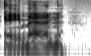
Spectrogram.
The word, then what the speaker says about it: amen: Just like it's fun to notice that the Hebrew pronunciation of amen rhymes with chow mein.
